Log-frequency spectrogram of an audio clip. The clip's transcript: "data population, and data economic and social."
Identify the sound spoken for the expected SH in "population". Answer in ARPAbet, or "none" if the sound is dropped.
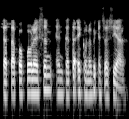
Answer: S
